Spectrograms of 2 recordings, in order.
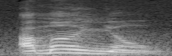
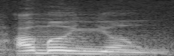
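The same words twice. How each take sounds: The two takes are said the same way.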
